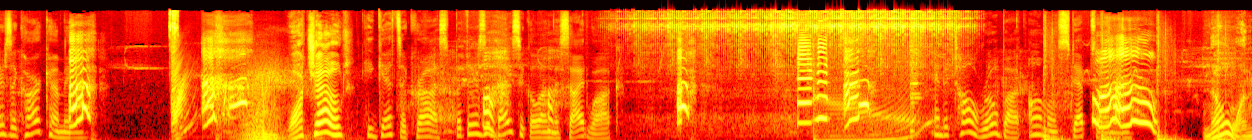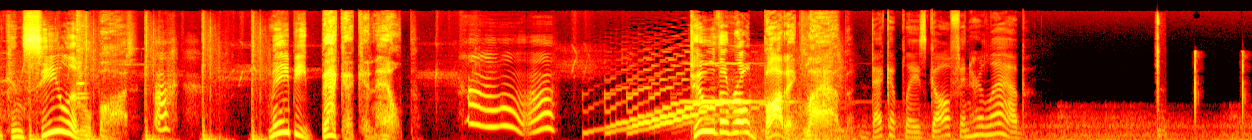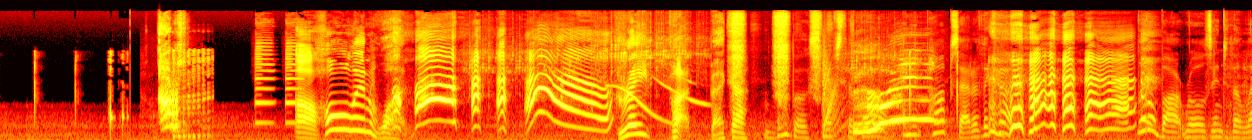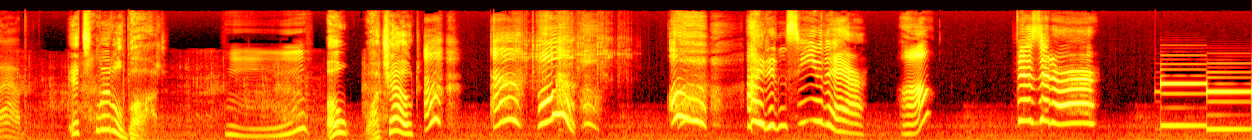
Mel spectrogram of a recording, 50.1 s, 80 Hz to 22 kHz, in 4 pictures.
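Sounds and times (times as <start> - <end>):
ball rolling ticks: 6.1 - 10.7, 24.0 - 27.2
high cartoon voice exclamation: 8.0 - 9.4, 33.5 - 34.5
steady electronic tone: 24.8 - 28.8.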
